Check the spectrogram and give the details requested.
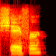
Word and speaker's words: Sheafor: Thanks for pronouncing my name correctly, which is unusual.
